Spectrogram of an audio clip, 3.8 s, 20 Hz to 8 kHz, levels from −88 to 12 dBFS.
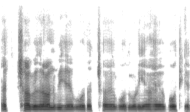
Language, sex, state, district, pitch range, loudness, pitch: Hindi, male, Bihar, Araria, 110-115 Hz, -16 LUFS, 115 Hz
